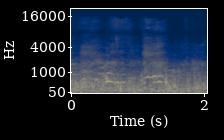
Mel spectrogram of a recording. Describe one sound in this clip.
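A young woman shouts loudly.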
